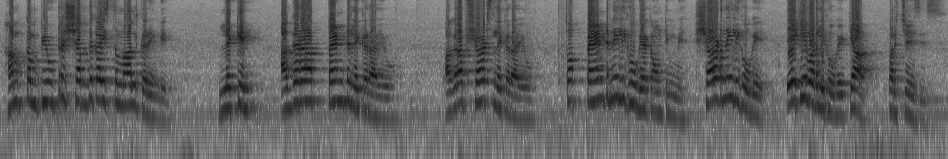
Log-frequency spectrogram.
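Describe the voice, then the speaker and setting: A high-voiced man teaching accounting, who keeps asking his students a question and then answering it himself. He speaks in a steady classroom lecture style. A faint noise sits behind his voice. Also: low-quality recording. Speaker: commerce teacher.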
